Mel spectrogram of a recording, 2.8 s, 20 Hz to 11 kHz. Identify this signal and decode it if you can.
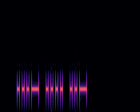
Morse code, heard as a keyed tone, about 25 wpm, 700 Hz. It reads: VHU
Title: USA Call Sign Postfixes - 3 Letters 25wpm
